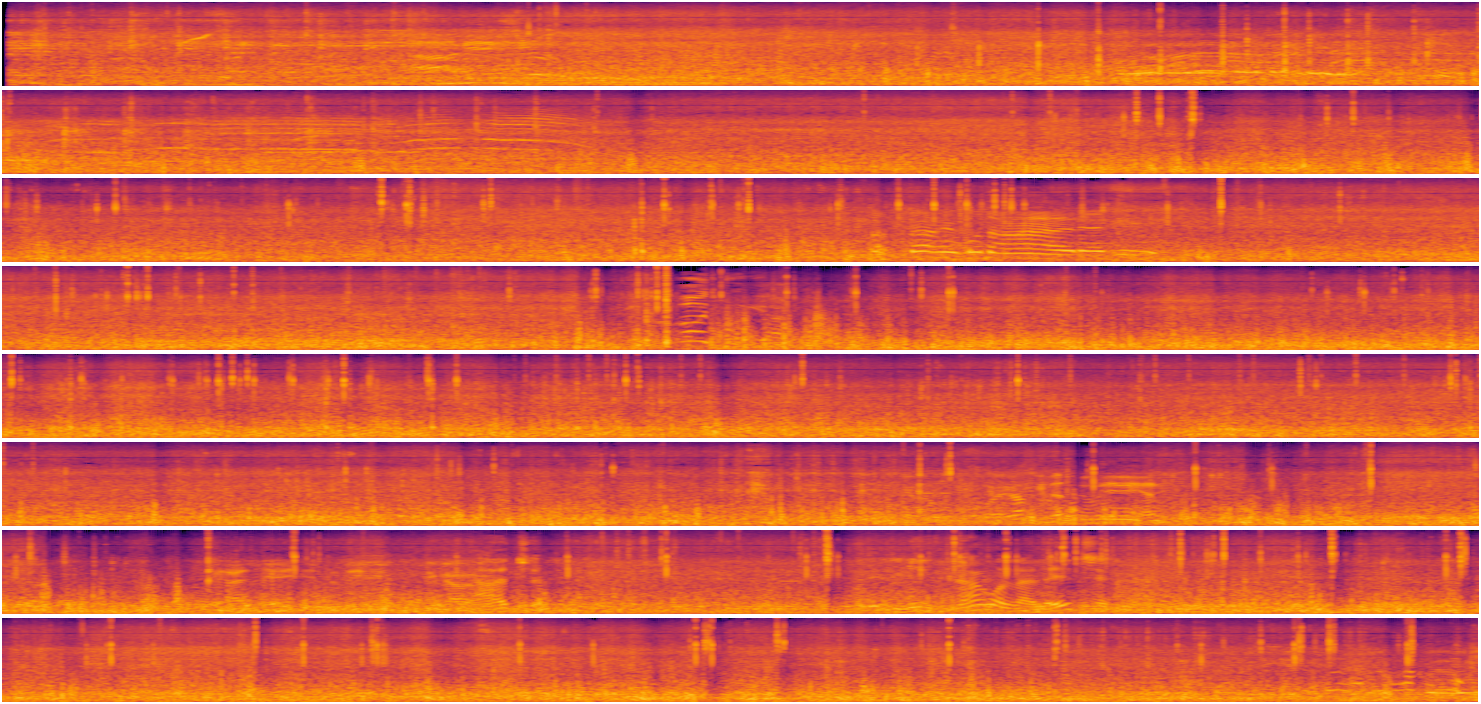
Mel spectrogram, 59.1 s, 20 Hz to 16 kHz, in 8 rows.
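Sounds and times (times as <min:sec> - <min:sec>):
wind buffeting microphone: 0:00.0 - 0:59.0
light clicks and rattles: 0:12.4 - 0:27.8, 0:28.6 - 0:59.0.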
